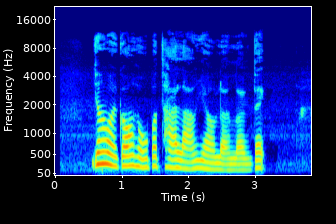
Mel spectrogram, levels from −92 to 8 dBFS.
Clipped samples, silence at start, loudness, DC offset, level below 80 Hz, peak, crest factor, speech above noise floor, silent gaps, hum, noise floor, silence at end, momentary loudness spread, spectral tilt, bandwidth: under 0.1%; 0.6 s; -22 LUFS; under 0.1%; -74 dBFS; -4 dBFS; 18 dB; 33 dB; none; none; -55 dBFS; 0.15 s; 11 LU; -7.5 dB/octave; 12 kHz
